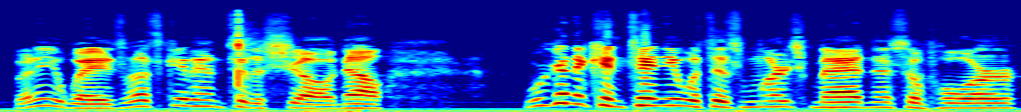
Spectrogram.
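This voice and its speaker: A man in his thirties hosts a solo podcast with a very nasal, bright, sharp-edged voice that sits a little high for a man. He talks bluntly, swears freely and rambles with lots of fillers. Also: lively intonation, fairly quick, low-quality recording. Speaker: podcast host. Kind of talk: casual solo podcast talk.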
